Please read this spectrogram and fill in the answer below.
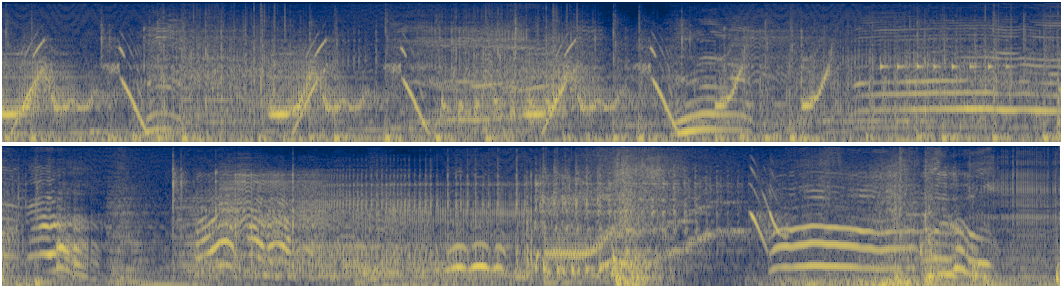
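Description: Cartoon soundtrack of music with comic sound effects: a quick run of springy boings and whistle-like glides sweeping up and down in pitch.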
